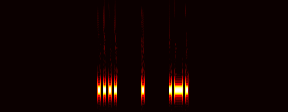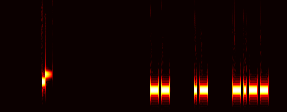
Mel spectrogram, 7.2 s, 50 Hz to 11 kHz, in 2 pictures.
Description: Morse code, heard as a keyed tone, about 34 wpm, spaced as for 20 wpm, 700 Hz. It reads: HER MAY
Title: 3x Character Spacing - Top 500 Words - 35wpm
